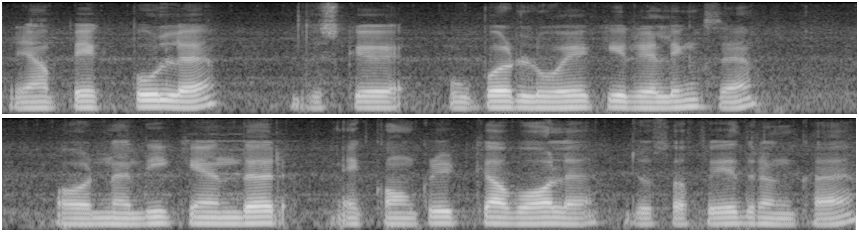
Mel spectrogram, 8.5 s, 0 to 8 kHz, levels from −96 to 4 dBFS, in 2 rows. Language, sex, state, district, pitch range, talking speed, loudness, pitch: Hindi, male, Chhattisgarh, Bastar, 115-125 Hz, 160 wpm, -18 LUFS, 120 Hz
